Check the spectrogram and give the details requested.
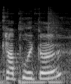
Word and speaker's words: Calpico: How do you pronounce that? Calpico.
